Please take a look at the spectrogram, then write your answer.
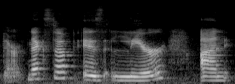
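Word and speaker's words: Lir: there next up is leer and it's pronounced like leer and is spelled l-i-r and lear was known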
